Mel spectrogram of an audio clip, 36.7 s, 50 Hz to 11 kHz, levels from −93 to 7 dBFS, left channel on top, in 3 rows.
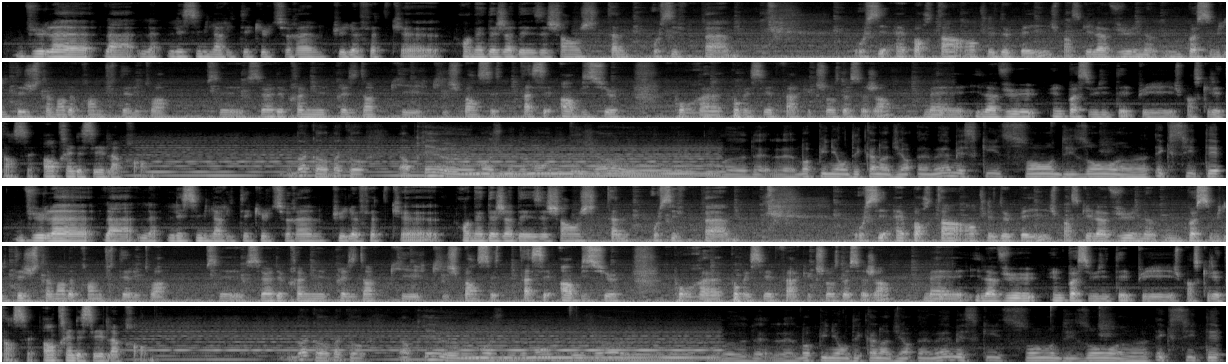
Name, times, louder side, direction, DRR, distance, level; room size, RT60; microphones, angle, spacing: voice 1, 0.1-8.2 8.5-13.9 14.3-21.2 21.5-25.9, right 3 dB, 70° right, 0.9 m, -33 dB
sound 1, 5.7-21.7, equal, 30° right, 1.3 m, -37 dB
sound 2, 25.6-31.7, right 1 dB, 5° right, 0.8 m, -38 dB
voice 2, 27.3-36.6, left 2 dB, 75° left, 0.8 m, -36 dB
3.6 x 2.3 x 2.7 m
head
